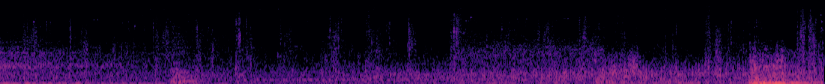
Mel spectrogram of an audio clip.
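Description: Quick footsteps crunch on rocky ground.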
